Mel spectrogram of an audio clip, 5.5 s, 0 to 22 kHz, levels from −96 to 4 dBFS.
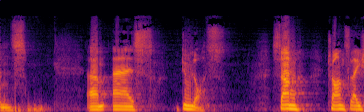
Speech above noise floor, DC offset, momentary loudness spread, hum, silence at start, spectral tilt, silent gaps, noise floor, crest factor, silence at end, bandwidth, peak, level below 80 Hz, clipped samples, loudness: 42 dB; under 0.1%; 21 LU; none; 0 s; -6 dB/octave; none; -60 dBFS; 18 dB; 0 s; 12 kHz; -4 dBFS; -46 dBFS; under 0.1%; -20 LUFS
